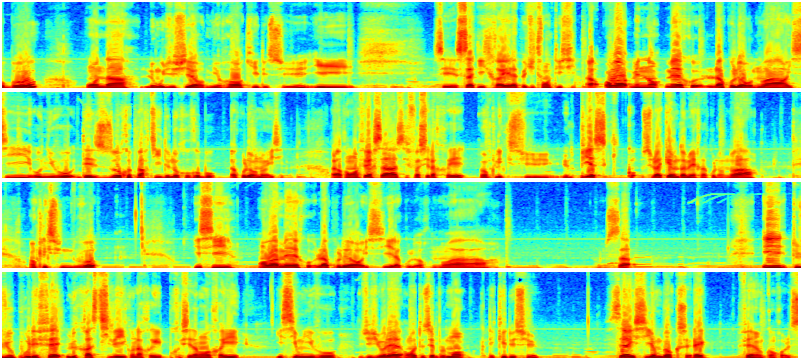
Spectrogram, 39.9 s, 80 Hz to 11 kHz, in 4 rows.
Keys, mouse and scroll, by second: 0.7 shift+z, 7.1-7.5 ctrl+scroll down 3, 7.7-8.6 scroll up 3, 8.6 shift+z, 9.9 ctrl+scroll up 3, 13.7 ctrl+scroll up 1, 15.6 right click, 20.5-22.0 drag, 22.0-23.2 middle drag, 23.2-23.7 scroll up 4, 34.1-36.2 right drag, 36.6 scroll down 6.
